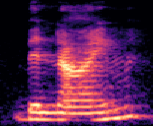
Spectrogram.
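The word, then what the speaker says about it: Benaim: you say his name B Ben Nim benim it's b n a i I am and if I remember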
